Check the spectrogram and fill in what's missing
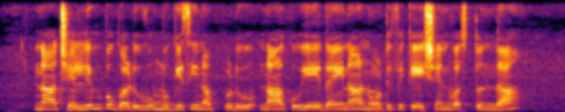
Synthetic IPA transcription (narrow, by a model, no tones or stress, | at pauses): naːt͡ʃelːimpuɡɐɽuʋumuɡisinɐpːuɽunaːkueːd̪ɐjnaːno̞ːʈipʰikɛːʂɐnʋɐst̪und̪aː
